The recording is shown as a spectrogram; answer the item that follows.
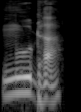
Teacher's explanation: h and the th blend together to make an aspirated retroflex, and it also lengthens the vowel.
